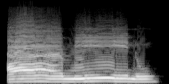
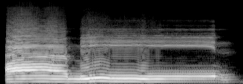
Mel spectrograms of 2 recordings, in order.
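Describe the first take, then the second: First: The word ends with a short final vowel. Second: The word ends on a consonant, vowel dropped. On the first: The reading continues without stopping. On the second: The reader stops on this word.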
